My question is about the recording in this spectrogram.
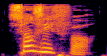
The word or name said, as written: sans effort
